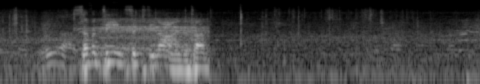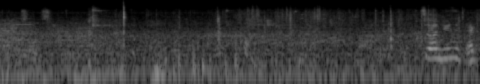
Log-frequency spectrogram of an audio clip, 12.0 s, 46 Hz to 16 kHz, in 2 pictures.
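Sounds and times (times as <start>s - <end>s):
steady background noise: 0.0s - 12.0s
horse galloping on dirt: 7.9s - 12.0s.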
